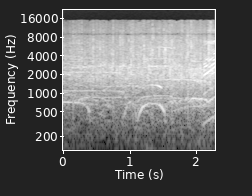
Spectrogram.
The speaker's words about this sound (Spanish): Cada uno atrae aplausos y una tormenta de relámpagos de flashes de cámaras de la multitud.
